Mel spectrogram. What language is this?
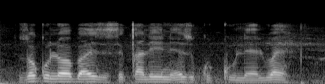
Xhosa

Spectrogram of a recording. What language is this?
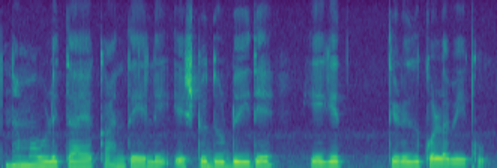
Kannada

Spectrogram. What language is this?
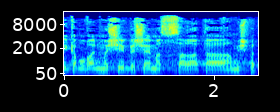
Hebrew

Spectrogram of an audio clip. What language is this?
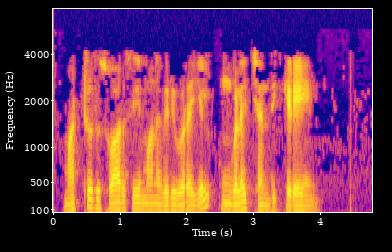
Tamil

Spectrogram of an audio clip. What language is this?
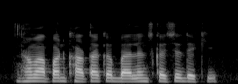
Bhojpuri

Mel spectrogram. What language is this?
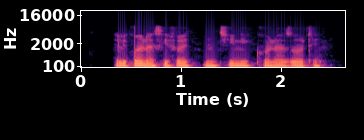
Swahili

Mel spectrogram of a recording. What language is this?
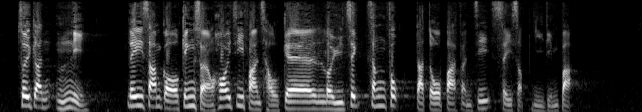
Cantonese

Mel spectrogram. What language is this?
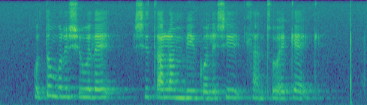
Tsonga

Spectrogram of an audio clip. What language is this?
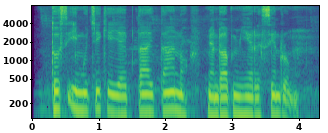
Kalenjin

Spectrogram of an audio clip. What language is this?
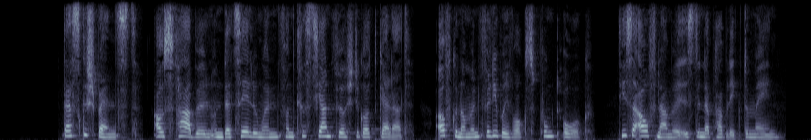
German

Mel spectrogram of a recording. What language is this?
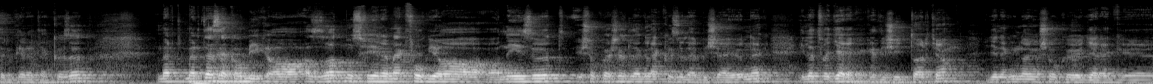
Hungarian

